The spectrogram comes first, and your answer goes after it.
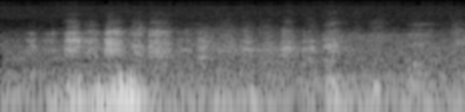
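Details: Pit Bull panting during obedience training on voice commands, low rapid breathy puffs strongest early on, then softer rhythmic breaths over a steady background hiss.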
